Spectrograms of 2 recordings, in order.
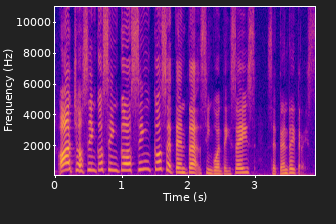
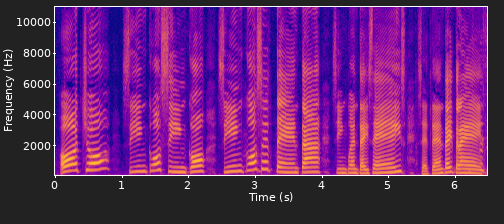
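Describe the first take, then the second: First: The number is said quickly. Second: The number is said slowly.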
